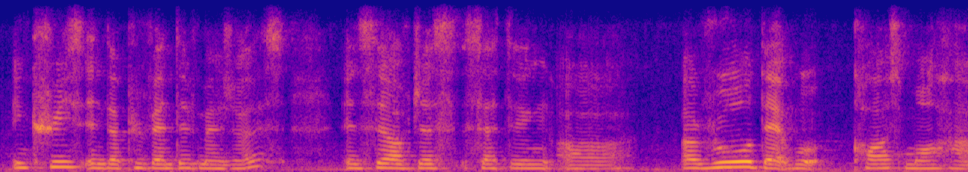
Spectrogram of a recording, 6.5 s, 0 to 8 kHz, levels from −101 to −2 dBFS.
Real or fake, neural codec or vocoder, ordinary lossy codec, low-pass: real; none; Opus, 16 kbps; 7.2 kHz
